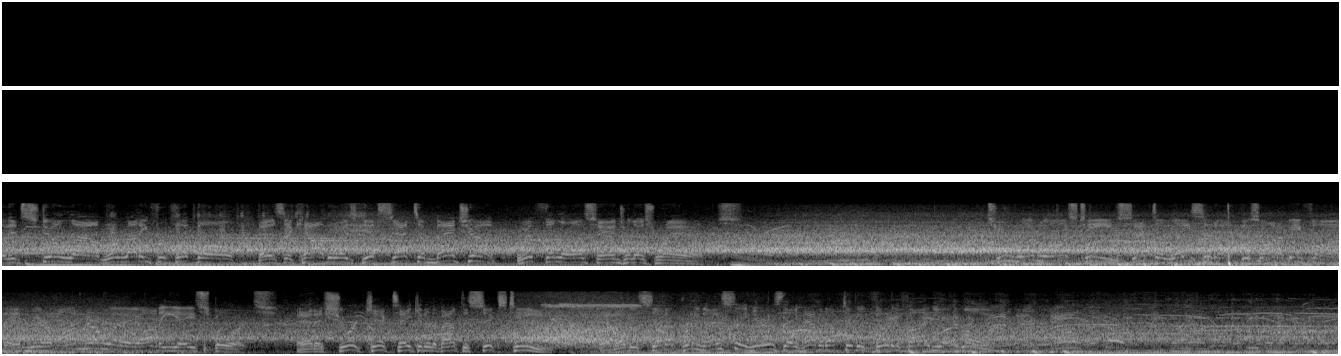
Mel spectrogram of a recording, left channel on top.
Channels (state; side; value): silent; left; 59 dB below the other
